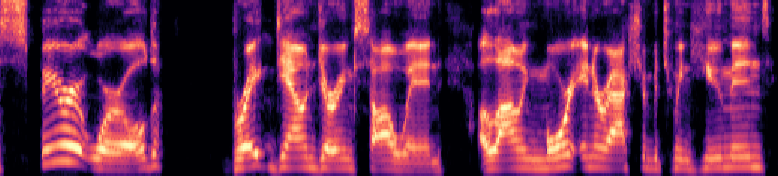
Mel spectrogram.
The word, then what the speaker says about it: Samhain: Channel's article on sawin some call it Sam Hayne it's pronounced sawin because it's not a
